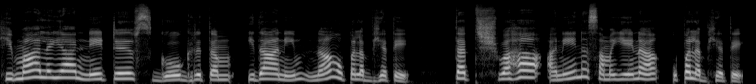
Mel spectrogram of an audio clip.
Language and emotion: Sanskrit, neutral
